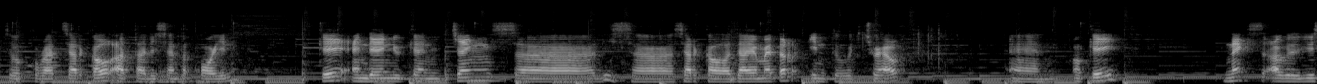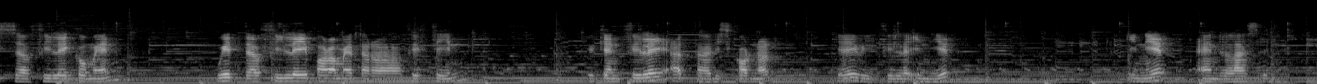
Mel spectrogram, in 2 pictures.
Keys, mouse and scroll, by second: 8.3-9.2 typing, 10.2 click, 13.7 click, 16.9-17.4 typing, 19.3 click.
